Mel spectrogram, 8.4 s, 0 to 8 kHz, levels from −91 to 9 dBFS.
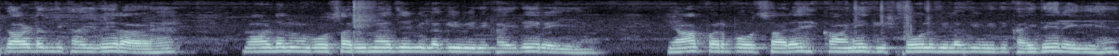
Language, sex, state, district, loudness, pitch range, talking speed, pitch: Hindi, male, Haryana, Charkhi Dadri, -14 LUFS, 155-165 Hz, 220 wpm, 160 Hz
